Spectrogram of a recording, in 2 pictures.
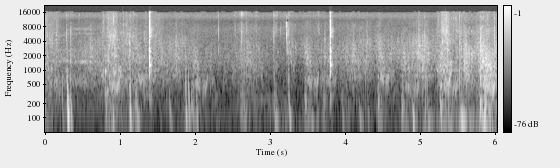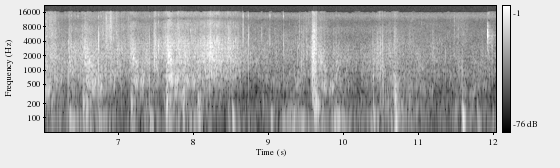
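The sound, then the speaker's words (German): Rowboat paddling through water in a video game, with repeated splashes and sloshing strokes at an uneven rhythm over a steady watery wash. No voices. “Komm her, Boot!”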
